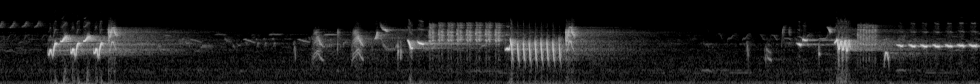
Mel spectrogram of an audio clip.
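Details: Varied nightingale song: chirped phrases, a rapid buzzy rattle, a pause, then loud sharp notes and a run of repeated chirps.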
